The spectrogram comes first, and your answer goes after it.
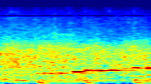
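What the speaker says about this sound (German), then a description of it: "Applaus und Auftritt für unsere Schiedsrichter." Studio audience applause for karate referees walking on at a live German TV game show, a steady broadband clapping wash filling the short moment with no voices over it.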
